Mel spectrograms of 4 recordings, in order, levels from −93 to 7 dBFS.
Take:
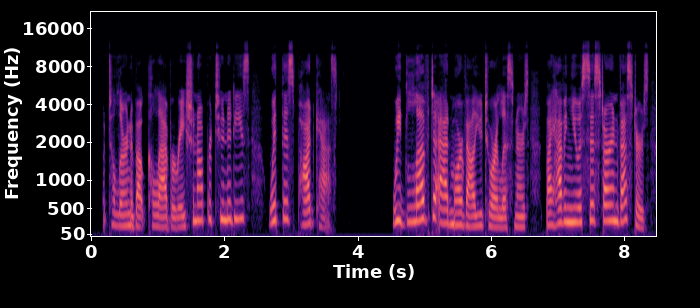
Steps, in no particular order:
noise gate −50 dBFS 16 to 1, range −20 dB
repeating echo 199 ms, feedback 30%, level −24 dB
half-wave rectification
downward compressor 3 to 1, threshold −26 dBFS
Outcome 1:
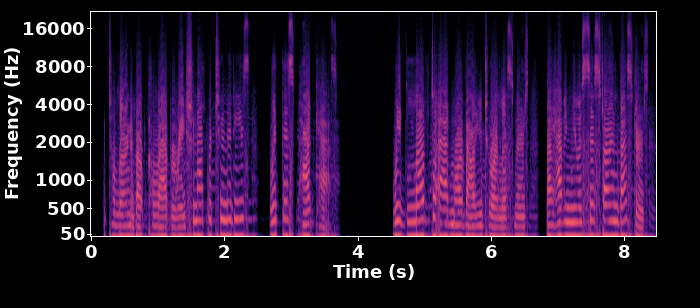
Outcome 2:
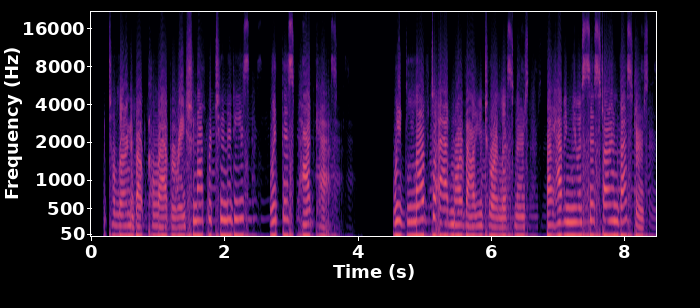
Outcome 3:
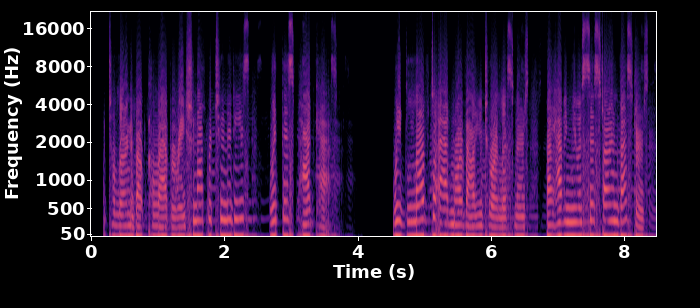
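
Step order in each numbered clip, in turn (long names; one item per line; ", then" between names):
half-wave rectification, then downward compressor, then repeating echo, then noise gate
half-wave rectification, then noise gate, then repeating echo, then downward compressor
noise gate, then half-wave rectification, then repeating echo, then downward compressor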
